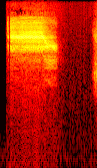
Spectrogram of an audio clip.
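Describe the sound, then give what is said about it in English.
A voice imitates the white-noise call of the periodical cicada Magicicada cassini with a loud, steady, high hiss lasting about a second, followed by a brief gap and a second hiss starting. “Magicicada cassini makes the white noise sound.”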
